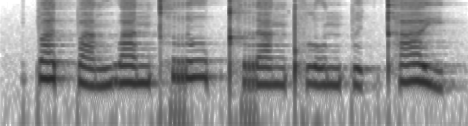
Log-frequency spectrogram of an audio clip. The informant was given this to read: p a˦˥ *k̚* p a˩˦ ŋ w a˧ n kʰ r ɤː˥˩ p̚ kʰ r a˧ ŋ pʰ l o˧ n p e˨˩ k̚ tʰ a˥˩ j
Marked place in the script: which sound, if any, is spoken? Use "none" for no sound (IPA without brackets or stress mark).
t̚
